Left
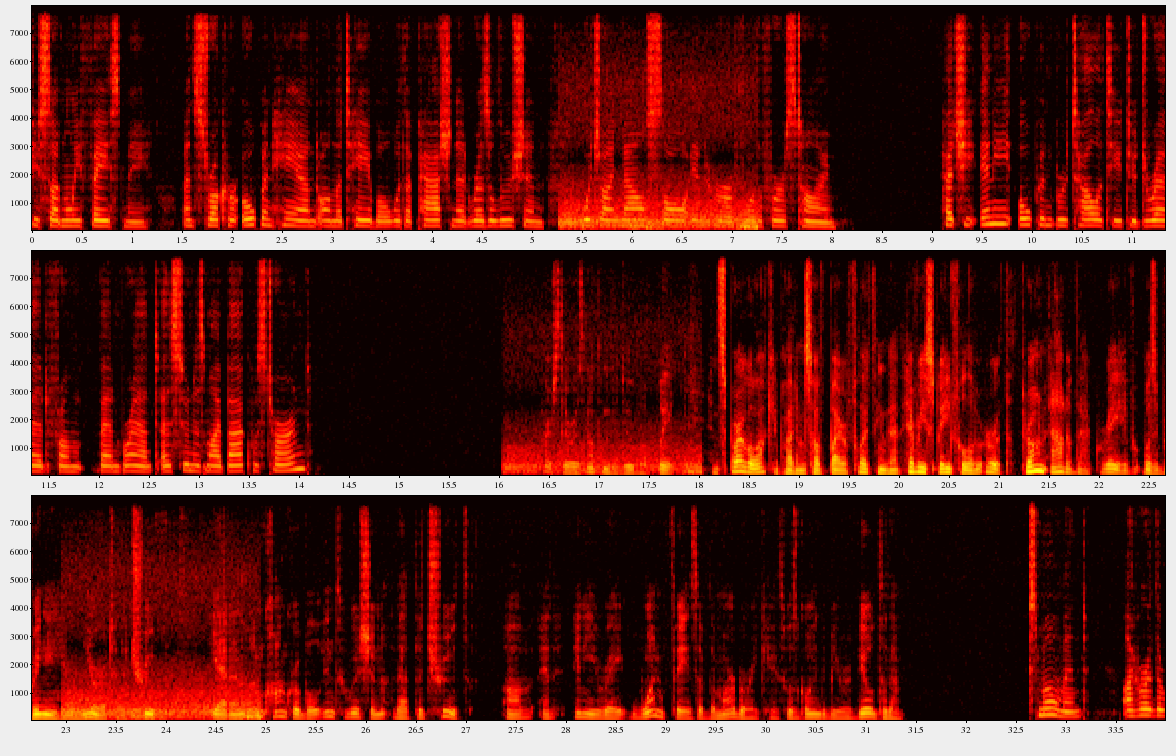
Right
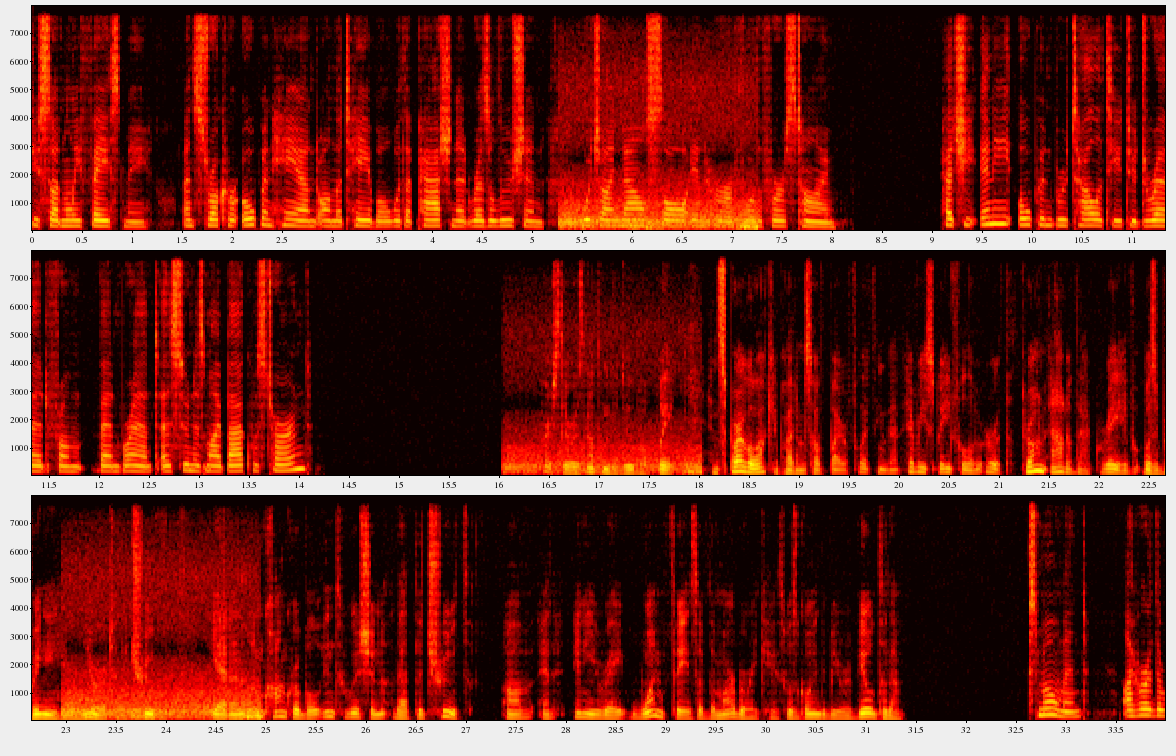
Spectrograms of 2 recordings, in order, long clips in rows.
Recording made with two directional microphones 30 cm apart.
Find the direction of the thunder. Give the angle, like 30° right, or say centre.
50° right.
